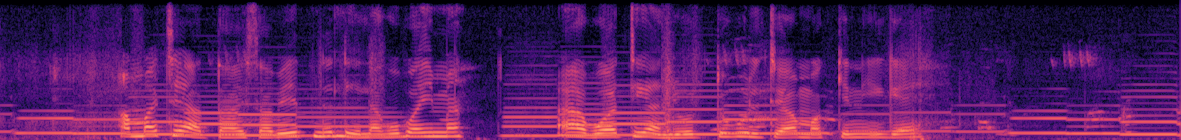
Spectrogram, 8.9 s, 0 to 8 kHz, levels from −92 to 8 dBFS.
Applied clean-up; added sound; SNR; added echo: none; Wind instrument, woodwind instrument; 5 dB; none.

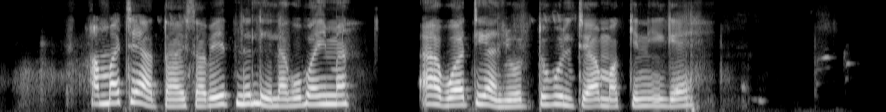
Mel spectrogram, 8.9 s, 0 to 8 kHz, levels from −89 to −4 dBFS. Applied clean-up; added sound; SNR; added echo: neural mask model Resemble Enhance denoiser.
